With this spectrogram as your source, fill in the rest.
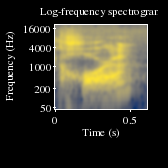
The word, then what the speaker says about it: Quora: see where you get I mean yeah I I saw someone on Quora I think it was uh it's pronounced Kora like the [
